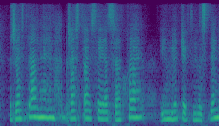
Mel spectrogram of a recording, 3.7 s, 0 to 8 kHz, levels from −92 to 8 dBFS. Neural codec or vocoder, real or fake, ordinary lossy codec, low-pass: codec, 16 kHz, 0.5 kbps, FreqCodec, smaller model; fake; AAC, 32 kbps; 7.2 kHz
